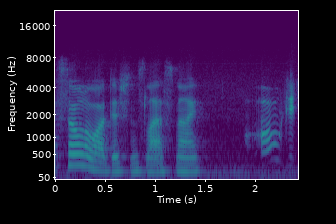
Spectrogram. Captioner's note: on phone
